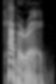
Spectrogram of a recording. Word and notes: cabaret: anglais

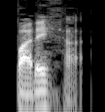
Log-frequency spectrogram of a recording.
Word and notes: pareja: espagnol

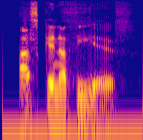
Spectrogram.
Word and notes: asquenazi: espagnol

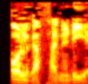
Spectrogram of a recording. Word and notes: holgazanería: espagnol

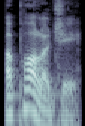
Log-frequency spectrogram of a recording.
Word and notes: apology: anglais

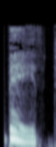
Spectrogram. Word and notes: bathe: anglais

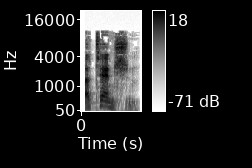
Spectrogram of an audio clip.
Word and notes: attention: anglais

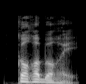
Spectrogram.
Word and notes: corroborer: francais

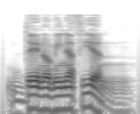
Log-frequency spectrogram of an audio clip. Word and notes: denominación: espagnol

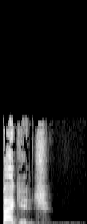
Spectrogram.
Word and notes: baggage: anglais

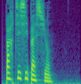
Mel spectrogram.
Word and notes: participation: francais

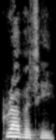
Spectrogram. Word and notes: gravity: anglais

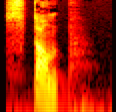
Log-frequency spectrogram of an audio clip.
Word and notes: stomp: anglais

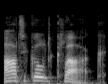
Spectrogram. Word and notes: articled clerk: anglais

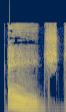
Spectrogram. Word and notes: age: anglais

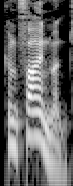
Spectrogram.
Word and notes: confinement: anglais

